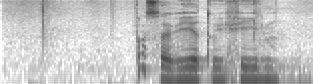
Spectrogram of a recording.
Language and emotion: Russian, sad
